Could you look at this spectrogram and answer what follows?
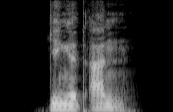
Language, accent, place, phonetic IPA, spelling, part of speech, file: German, Germany, Berlin, [ˌɡɪŋət ˈan], ginget an, verb, De-ginget an.ogg
- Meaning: second-person plural subjunctive II of angehen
